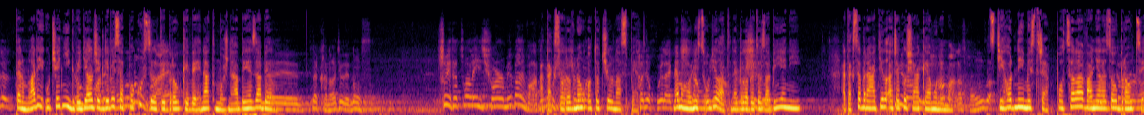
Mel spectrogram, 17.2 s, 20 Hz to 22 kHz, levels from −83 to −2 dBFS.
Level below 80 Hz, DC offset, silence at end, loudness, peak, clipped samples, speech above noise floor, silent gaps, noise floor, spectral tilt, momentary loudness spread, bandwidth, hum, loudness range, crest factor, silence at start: -40 dBFS; under 0.1%; 0 s; -17 LUFS; -2 dBFS; under 0.1%; 22 dB; none; -38 dBFS; -6.5 dB/octave; 13 LU; 16 kHz; none; 10 LU; 14 dB; 0 s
